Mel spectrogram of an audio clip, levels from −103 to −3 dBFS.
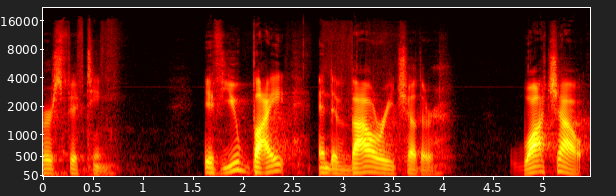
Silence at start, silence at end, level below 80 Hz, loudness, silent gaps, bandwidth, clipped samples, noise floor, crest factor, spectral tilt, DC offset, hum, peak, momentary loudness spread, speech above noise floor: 0 s; 0.1 s; -70 dBFS; -28 LUFS; none; 15.5 kHz; under 0.1%; -83 dBFS; 24 dB; -4.5 dB/octave; under 0.1%; none; -6 dBFS; 17 LU; 54 dB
